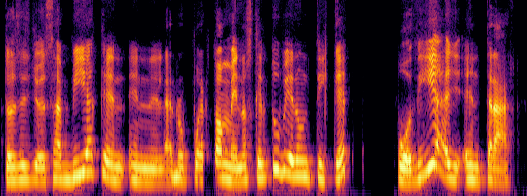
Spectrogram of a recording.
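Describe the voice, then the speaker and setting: A woman in her thirties or forties with a Mexican accent, a podcast guest telling a personal story in a lively way that acts out the dialogue. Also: medium pitch, brisk. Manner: animated, acts out dialogue with repetitions.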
